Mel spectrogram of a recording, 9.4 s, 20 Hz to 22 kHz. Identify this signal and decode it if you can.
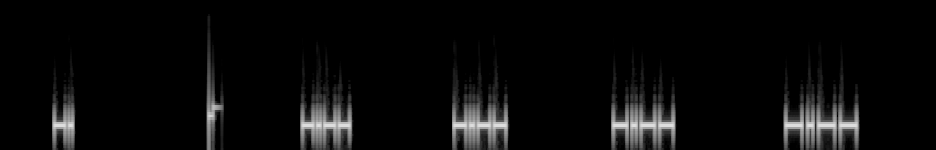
Morse code, heard as a keyed tone, about 30 wpm, spaced as for 7 wpm, 700 Hz. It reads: N YYYY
